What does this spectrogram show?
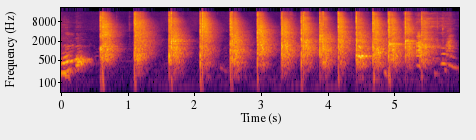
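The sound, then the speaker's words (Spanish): About a dozen sharp, loud hand claps, spaced out at first and then quickening into a faster rhythm, each one ringing briefly before the next. “La voy a poner a aplaudir, pero sin dar aplauso, ¿sabes?”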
